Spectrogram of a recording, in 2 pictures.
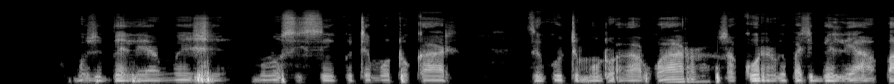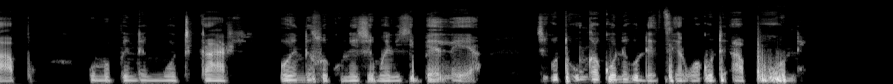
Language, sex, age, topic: Ndau, male, 18-24, health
